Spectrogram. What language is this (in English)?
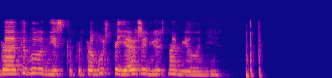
Russian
